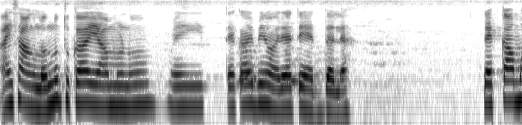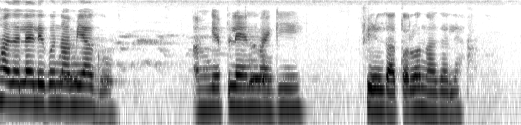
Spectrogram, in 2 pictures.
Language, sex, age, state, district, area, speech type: Goan Konkani, female, 18-30, Goa, Sanguem, rural, spontaneous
